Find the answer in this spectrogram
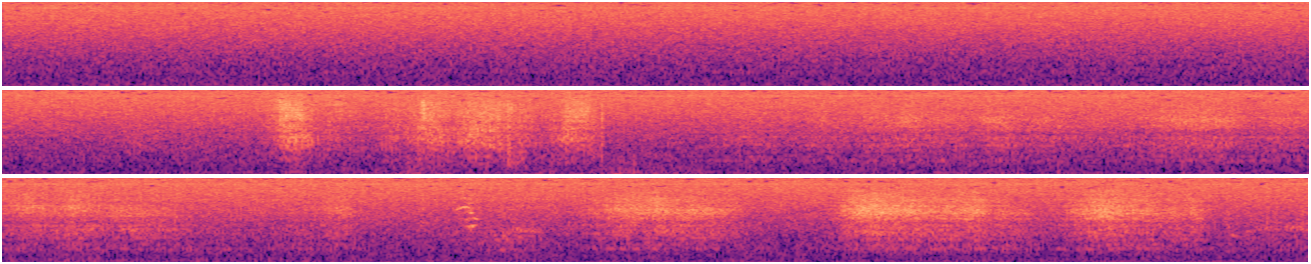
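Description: A steady low hiss of background noise. From about six seconds in comes a run of short, soft, airy noises, a dozen or so, each under a second long.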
